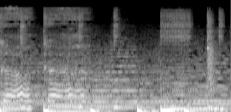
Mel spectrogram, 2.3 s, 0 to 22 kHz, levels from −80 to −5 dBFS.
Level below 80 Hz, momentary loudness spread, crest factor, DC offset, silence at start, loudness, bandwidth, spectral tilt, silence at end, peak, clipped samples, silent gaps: -14 dBFS; 5 LU; 10 dB; under 0.1%; 0 s; -13 LUFS; 16.5 kHz; -7 dB/octave; 0 s; 0 dBFS; under 0.1%; none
